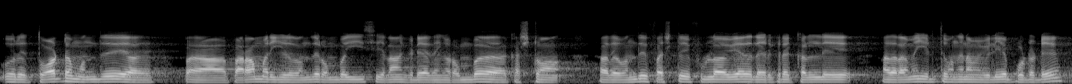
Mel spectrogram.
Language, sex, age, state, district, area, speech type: Tamil, male, 18-30, Tamil Nadu, Krishnagiri, rural, spontaneous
